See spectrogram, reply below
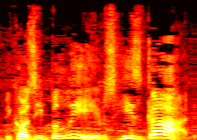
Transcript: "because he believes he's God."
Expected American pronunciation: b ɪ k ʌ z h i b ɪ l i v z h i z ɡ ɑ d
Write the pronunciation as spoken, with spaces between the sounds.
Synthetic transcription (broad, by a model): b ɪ k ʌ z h i b ɪ l i v z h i z ɡ ɑ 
